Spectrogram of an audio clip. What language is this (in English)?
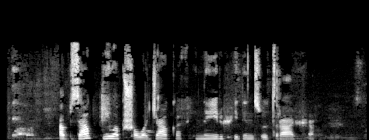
Abkhazian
